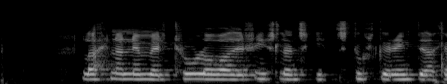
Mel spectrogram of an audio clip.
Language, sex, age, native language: Icelandic, male, 12, Icelandic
